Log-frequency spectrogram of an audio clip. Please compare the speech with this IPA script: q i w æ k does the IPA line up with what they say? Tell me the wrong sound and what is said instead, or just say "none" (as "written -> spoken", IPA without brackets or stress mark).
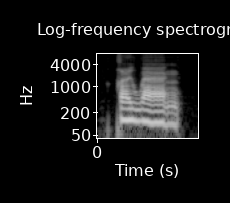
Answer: k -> ŋ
